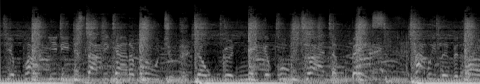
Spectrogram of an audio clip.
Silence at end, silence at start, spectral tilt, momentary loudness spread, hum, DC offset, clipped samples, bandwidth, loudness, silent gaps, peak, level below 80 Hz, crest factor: 0 s; 0 s; -5 dB/octave; 4 LU; none; under 0.1%; under 0.1%; 12 kHz; -24 LUFS; none; -6 dBFS; -22 dBFS; 14 dB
